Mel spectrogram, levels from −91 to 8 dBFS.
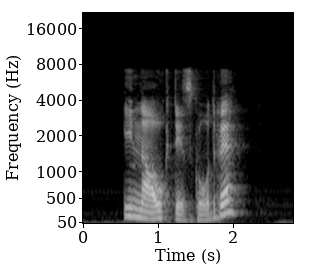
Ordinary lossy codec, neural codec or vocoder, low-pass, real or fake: AAC, 48 kbps; none; 7.2 kHz; real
